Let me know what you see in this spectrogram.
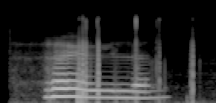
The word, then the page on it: to cry: British English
